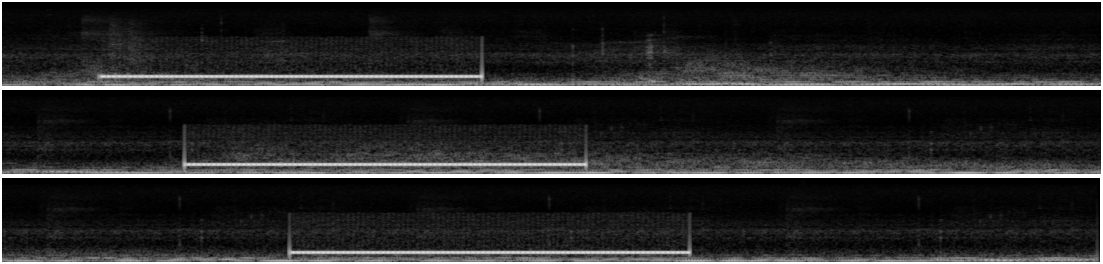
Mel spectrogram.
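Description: Telephone line tones after a number is dialed: three long, steady beeps of about two seconds each, evenly spaced by longer pauses, over a constant low rumbling hum.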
